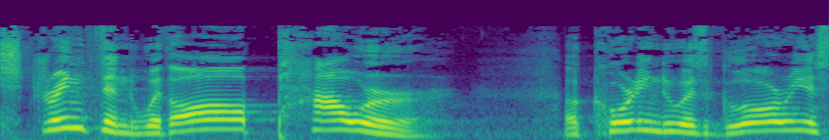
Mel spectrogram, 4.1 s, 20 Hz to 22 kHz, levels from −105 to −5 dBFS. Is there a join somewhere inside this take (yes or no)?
no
